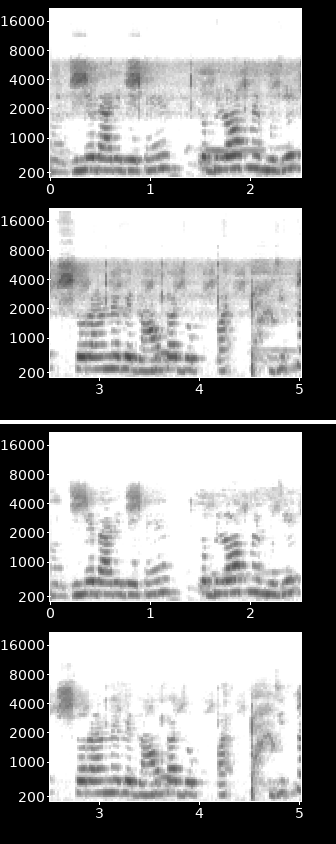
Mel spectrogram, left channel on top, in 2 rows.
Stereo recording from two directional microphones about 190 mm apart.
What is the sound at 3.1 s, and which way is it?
Speech, 15° right (ahead or behind).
